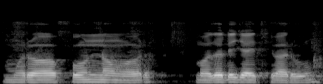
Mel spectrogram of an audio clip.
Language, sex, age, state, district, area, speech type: Odia, male, 18-30, Odisha, Nuapada, rural, spontaneous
